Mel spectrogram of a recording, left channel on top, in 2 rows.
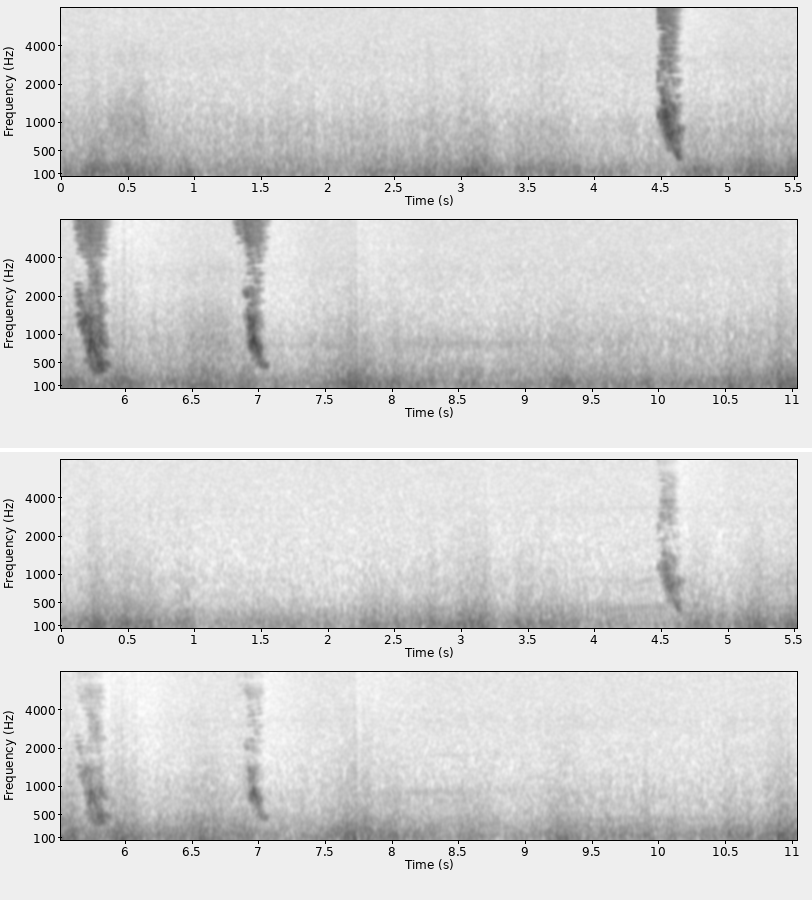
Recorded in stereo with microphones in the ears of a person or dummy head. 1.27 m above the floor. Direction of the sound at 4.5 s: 50° left (ahead or behind).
